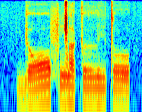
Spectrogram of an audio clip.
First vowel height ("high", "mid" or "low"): mid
